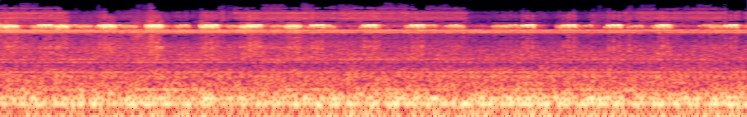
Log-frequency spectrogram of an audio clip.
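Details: Grass insect chorus used as white noise for studying. A rapid pulsed trill, close to three beats a second, rides above a continuous high ringing tone. A soft low rumble sits underneath.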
